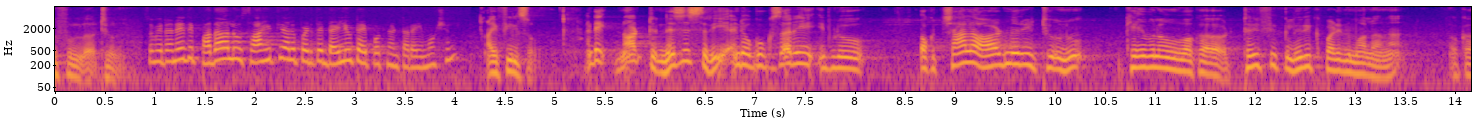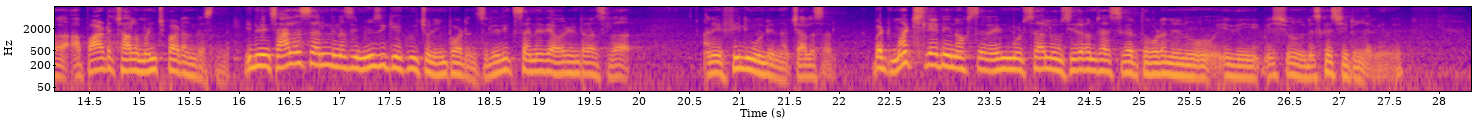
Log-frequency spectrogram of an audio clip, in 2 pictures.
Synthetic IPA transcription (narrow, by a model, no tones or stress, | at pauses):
fulʈjṵːnsoːmiːɾɐne̞ːd̪ipɐd̪aːlusaːɦit̪jaːlupeɽit̪e̞ːɖɐjljuːʈɐjpoːt̪und̪ɐɳʈaːɾaemoːʂɐn | ɐ̰jpʰiːlso̰ː | ɐ̰ɳʈe̞ːnaːʈnes̬esɐɾiɐ̰ɳʈeɔkɔkːɐsaːɾiip̬ːuɽu | ɔkɐt͡ʃaːlaːaːɾɖinɐɾiʈjuːnu | kɛːʋɐlɐmɔkɐʈɾipʰikliɾikspɐɽinɐmalːa̰ːna̰ | ɔ̰kɐ̰paːʈɐt͡ʃaːlaːmɐɲt͡ʃi̥paːʈɐnipḛːst̪ɐnd̪iid̪ine̞ːnut͡ʃaːlaːsaːɾluneːnɐs̬ɐɾumjuːzik̬ekːuit͡ʃːuɳimpaːɾʈɐ̰ɳsliɾiksɐne̞ːd̪iaːɾieɳʈɐɾɐsla̰ | ɐ̰ne̞ːpʰiːliŋɡuɳɖinːa̰ːɾut͡ʃaːlaːsa̰ːɾlu | bɐʈmɐt͡ʃleːʈɐne̞ːnɔkːɐ̥saːɾiɾeɳɖmuːʈsaːlusiːd̪aːɾɐmɐs̬aːst̪iɡaːɾt̪oːkuːɽaːne̞ːnṵḭd̪iʋiʂɐjɐ̃mɖiskɐst͡ʃejɐʈɐmd͡ʒɐ̰ɾḭɡḭnd̪ḭ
